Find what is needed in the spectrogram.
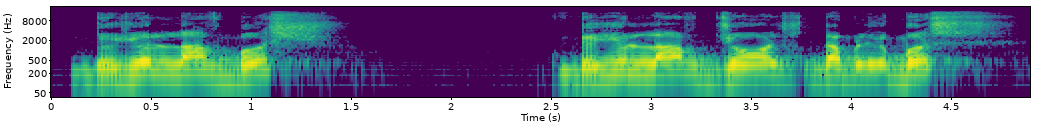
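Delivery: put-on slow Indian English accent. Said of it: "he looked at me with his Indian accent".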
